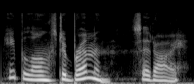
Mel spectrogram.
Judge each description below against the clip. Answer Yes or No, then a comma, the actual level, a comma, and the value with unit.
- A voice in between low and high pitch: No, high, 220 Hz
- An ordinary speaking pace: Yes, average, 185 wpm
